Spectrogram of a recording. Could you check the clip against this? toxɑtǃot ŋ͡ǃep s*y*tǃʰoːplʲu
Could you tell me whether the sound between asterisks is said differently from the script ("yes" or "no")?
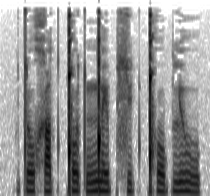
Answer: no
